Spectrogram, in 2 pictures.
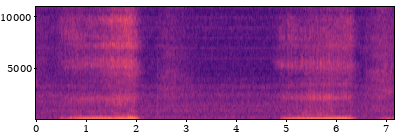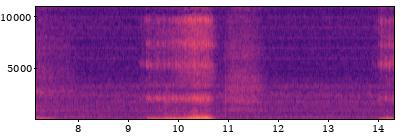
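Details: Loud, rumbling snores on each breath in, about every four to five seconds, with quiet pauses between; snoring.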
